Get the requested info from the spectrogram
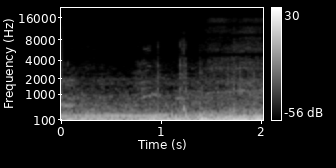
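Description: Steady low road and engine rumble inside a moving car's cabin, with a faint click about a second in.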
